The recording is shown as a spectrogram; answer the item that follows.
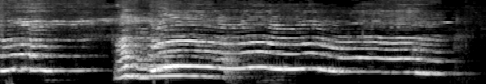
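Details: Siberian Husky, a pet dog, howling loudly in a home while being asked who made a mess; a wavering tonal howl around a steady pitch with rich harmonics, breaking briefly then sustained and slowly falling, with a person's voice nearby.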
